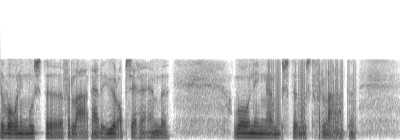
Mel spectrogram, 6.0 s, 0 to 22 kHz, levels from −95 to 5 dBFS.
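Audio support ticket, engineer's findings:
Processor overload crackle, 4.02 to 5.35 s: gritty crackle and tearing over the speech, clearing once the load drops. Audio thread repeatedly misses its deadlines. Each miss drops to a short silent gap with hard edges. Gap spacing suggests buffers of around 5 ms, with dozens missed over the burst. Probable component: host CPU or audio callback scheduling.

Packet loss with pitch repetition, 4.16 to 4.22 s, inside the crackle burst: a repeated pitch period fading out over about 50 ms into silence before speech resumes with a brief cross-fade. Receiver lost packets and bridged the hole by repeating the last pitch period. A 60 ms hole fits three lost 20 ms packets. Probable component: network path feeding the G.711 mu-law telephone link. That link's band is narrow, roughly 150 Hz to 3.7 kHz.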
